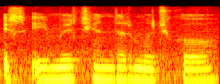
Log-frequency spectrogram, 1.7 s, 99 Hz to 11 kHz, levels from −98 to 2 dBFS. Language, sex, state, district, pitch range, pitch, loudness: Hindi, male, Jharkhand, Sahebganj, 115-130 Hz, 125 Hz, -19 LUFS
